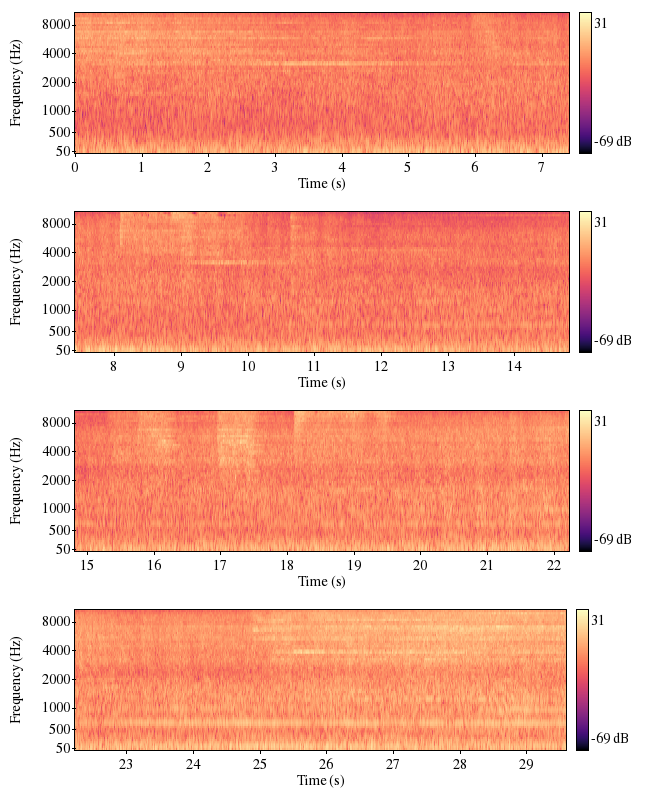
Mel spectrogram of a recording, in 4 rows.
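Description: Double-stack intermodal container cars rolling past on a curve, with a steady rumble of wheels on rail and a thin, high flange squeal. About 25 seconds in, the sound grows louder as a mid-train CSX diesel locomotive draws near and its engine joins in.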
